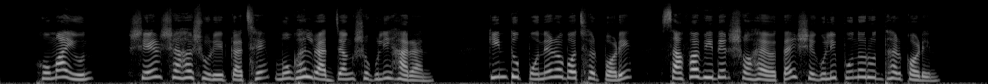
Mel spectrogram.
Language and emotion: Bengali, neutral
